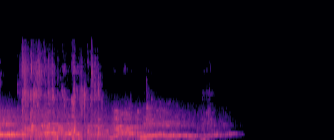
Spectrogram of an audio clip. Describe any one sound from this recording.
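Children chatter and shout in a noisy crowd.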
